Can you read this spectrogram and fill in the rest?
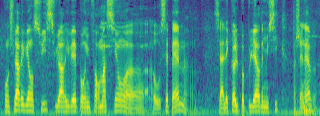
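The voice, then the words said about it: Slight Cuban accent in French. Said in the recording (French): “Vous avez un petit accent ... je suis d'origine cubaine ... voilà l'accent. J'arrive toujours pas à enlever.”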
